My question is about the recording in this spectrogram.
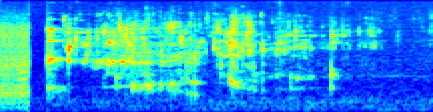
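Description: Espresso trickling and dripping from an espresso machine into a cup, fading away near the end.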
